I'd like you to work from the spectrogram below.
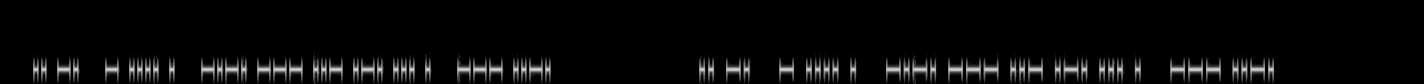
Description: Morse code, heard as a keyed tone, about 29 wpm, 700 Hz. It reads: IN THE COURSE OF IN THE COURSE OF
